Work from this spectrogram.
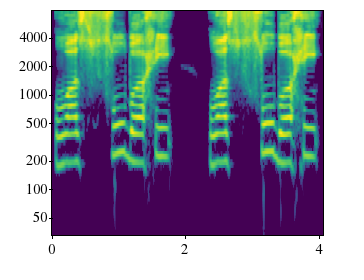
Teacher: اس واو کو آپ نے صاد کے ساتھ ملانا ہے، یہ بیچ میں الف اور لام سائلنٹ ہے۔ واو صاد زبر وس، صاد با پیش صب، والصبح، حاضر ہی، والصبح، والصبح۔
